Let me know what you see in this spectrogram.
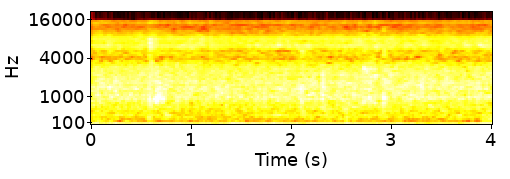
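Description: Snails in their shells frying in a hot wok: a steady sizzling hiss.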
